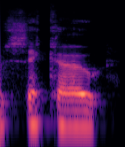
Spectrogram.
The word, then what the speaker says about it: Siko: Now, this is clearly a copy of a very well-known make, but this particular one is pronounced seco psycho siko s i ko.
